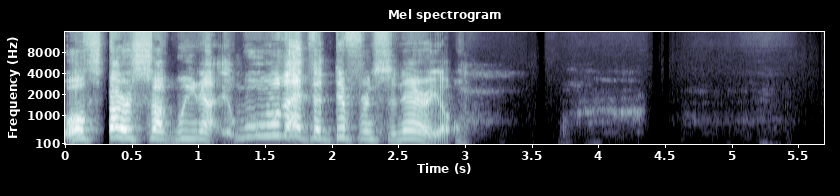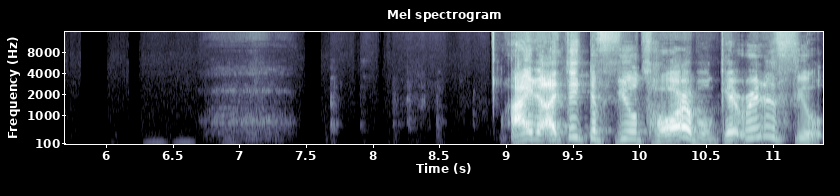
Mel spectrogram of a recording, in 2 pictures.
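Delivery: fed-up, mad-frustrated, exasperated outburst. Complaining about a team sitting its players, frustrated. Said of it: "I'm sorry I got mad frustrated".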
